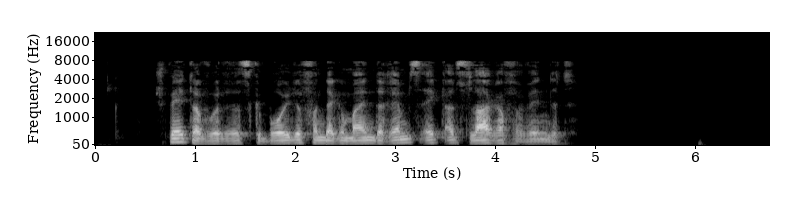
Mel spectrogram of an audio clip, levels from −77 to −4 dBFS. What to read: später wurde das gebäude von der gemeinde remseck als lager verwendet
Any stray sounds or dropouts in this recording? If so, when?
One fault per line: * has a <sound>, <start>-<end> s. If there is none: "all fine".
all fine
